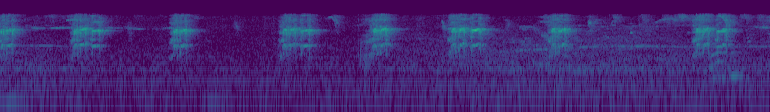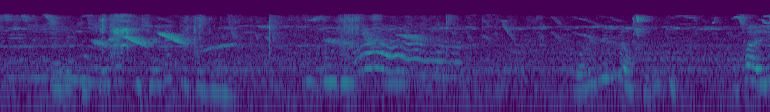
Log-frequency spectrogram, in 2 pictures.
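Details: Marmosets being fed give high, thin chirps and quick sweeping twitters over a run of sharp clicking taps.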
